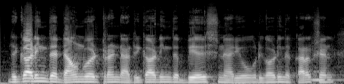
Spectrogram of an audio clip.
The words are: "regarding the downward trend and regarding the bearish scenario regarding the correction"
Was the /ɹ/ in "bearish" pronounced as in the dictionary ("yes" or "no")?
no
